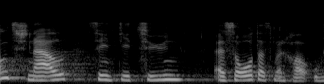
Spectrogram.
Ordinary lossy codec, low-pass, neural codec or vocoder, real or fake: AAC, 96 kbps; 7.2 kHz; none; real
